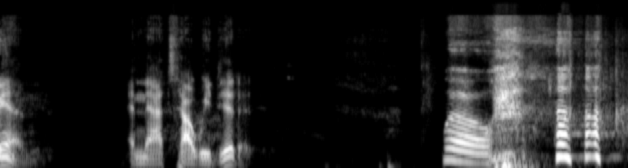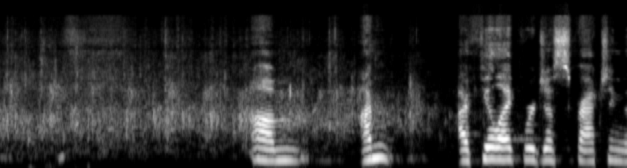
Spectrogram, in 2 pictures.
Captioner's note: applause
